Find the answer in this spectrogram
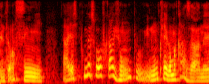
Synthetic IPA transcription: ḛ̃nt̪ɐ̃w̃asĩ | a̰iaʒẽnt̪ɪkõmesoafi̥kaʒũnt̪ʊɪ̰nũkɐʃeɡɐ̃makazanɛ

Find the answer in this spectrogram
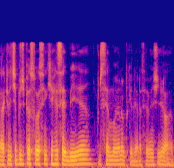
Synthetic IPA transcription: ɛɾɐakelɪt͡ʃipʊd͡ʒɪpesoɐasĩkɪɦesebiɐpoɾsemɐ̃nɐpoɾkeelɪɛɾɐseɾvẽt͡ʃɪd͡ʒɪa̰d̪

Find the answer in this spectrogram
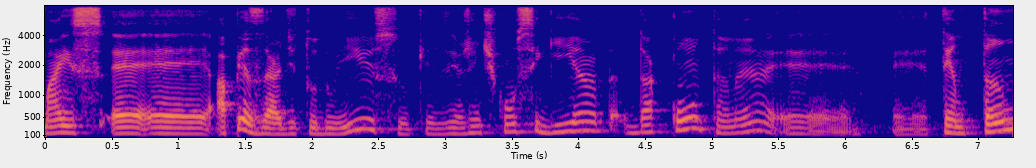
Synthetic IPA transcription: mɐjsɛɛa̰pezaɾd͡ʒɪt̪ud̪ʊisʊkɛɾd͡ʒɪzeɾɐʒẽnt͡ʃɪ̥kõsɪɡiɐd̪aɾkõnt̪ɐnɛɛ̰ | ɛ̰t̪ẽnt̪ɐ̃

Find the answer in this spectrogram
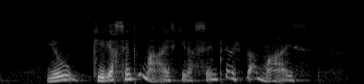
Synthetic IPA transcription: ewkeɾiɐsẽmpɾɪma̰jskeɾiɐsẽmpɾɪaʒud̪aɾmajs

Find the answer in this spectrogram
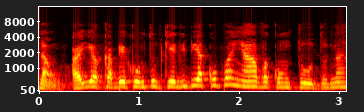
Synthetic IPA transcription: nɐ̰̃w̃aieakabejkõt̪ud̪ʊpɾkelimiakõpɐ̃ɲavɐkõt̪ud̪ʊnɐ

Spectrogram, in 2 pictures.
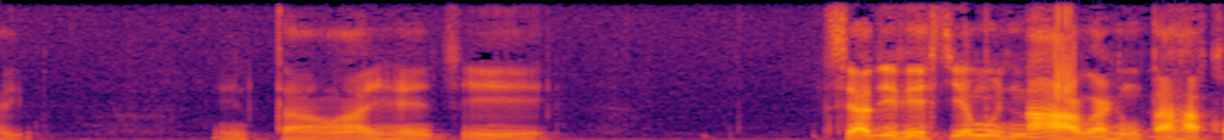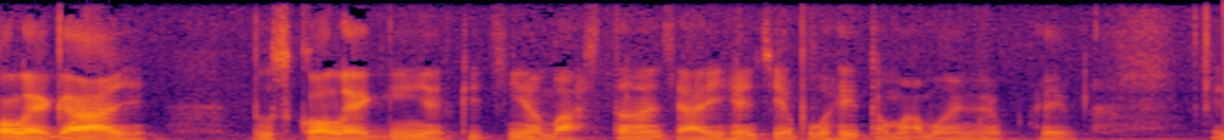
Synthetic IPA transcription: i | ẽt̪ɐ̃w̃a̰ʒẽt͡ʃɪ | sɪad͡ʒiveɾt͡ʃiɐmũj̃t̪ʊnaa̰ɡwɐaʒũnt̪aɦakolɛɡaʒẽ | d̪ʊskolɛɡĩɲɐskɪt͡ʃĩɲɐ̃bast̪ɐ̃t͡ʃɪa̰iaʒẽt͡ʃɪiɐpɾʊɦit̪õma̰bɐ̃jnɛhi

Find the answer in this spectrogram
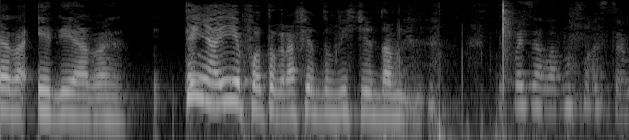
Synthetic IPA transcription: ɛɾɐʔed̪iɛɾɐ | t̪ẽɲaiɐfot̪oɣɾafiɐd̪uviʃt̪id̪ɐ | d̪ɨpojzɛlˠɐmɐmɔst̪ɾɐ

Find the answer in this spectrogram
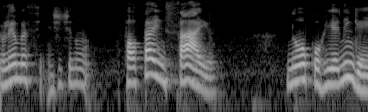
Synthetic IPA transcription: ewlẽmbɾʊasḭ̃a̰ʒẽnt͡ʃɪnɐ̃w̃ | fawt̪aɾẽsajʊ | nɐ̃w̃okoɦiɐnĩɡẽj̃

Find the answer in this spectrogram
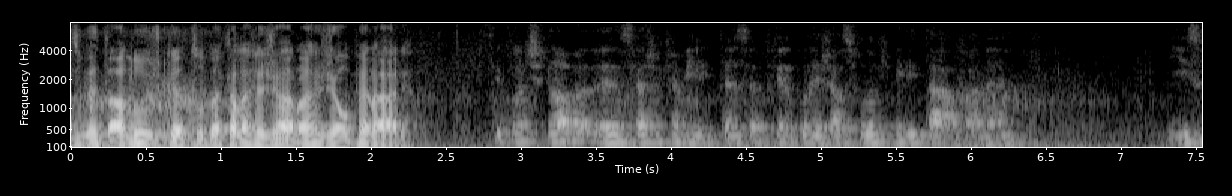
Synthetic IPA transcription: d͡ʒ̪zmẽt̪aluɾʒikɛɐt̪od̪ʊnɐkɛlɐɦeʒiɐ̃ɛɾɐ̃mɐɦeʒiɐ̃w̃opeɾa̰ɾiɐ | sekõt͡ʃinuavɐʔɛseaʃɐkɪɐmilit̪ɐ̃sjɛɾpe̥kẽnʊkoleʒiawse̥falokɪɐmilit̪avɐnɛ | ɪis

